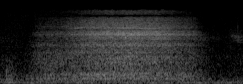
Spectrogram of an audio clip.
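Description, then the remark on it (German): A single slow, deep inhalation, a soft airy rush that swells to a peak and then fades, heard alone without any talking; the first deep breath in during a guided meditation. “Wir nehmen alle gemeinsam den ersten tiefen Atemzug und atmen ein.”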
